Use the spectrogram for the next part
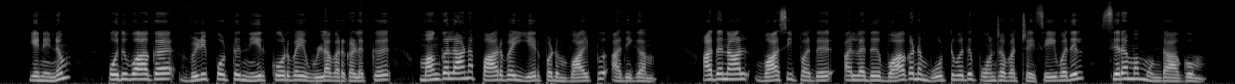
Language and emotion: Tamil, neutral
